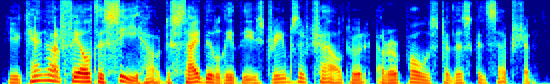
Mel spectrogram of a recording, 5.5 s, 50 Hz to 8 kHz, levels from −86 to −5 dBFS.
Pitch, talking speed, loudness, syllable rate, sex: 120 Hz, 175 wpm, -20 LUFS, 5.2 syllables/s, male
